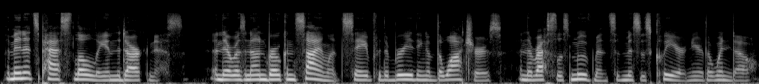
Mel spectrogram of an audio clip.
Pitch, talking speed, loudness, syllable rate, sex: 205 Hz, 235 wpm, -19 LUFS, 6.6 syllables/s, female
